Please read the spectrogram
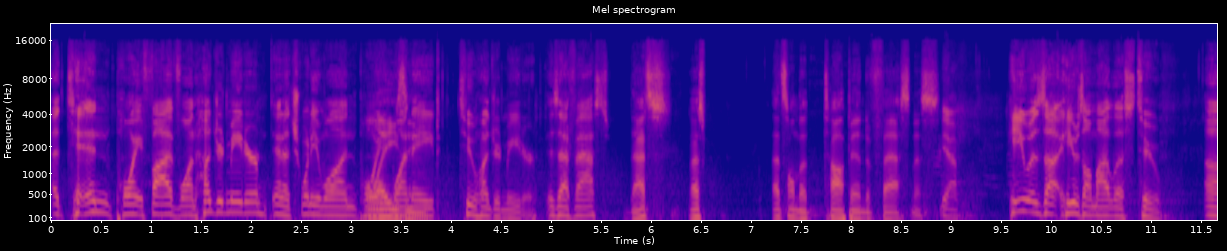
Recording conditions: busy venue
